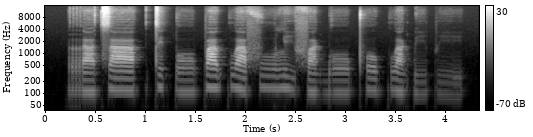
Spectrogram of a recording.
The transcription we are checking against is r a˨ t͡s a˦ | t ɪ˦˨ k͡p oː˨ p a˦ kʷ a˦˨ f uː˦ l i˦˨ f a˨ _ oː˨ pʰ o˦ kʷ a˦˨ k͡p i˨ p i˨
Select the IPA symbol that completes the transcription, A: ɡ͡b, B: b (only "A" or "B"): A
